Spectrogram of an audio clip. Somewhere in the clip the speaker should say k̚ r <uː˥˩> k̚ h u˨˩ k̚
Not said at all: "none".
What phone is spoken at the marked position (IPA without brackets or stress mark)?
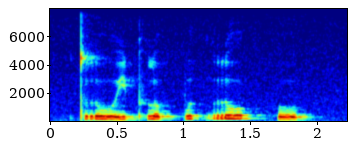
uː˥˩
